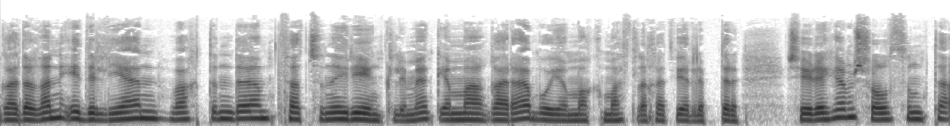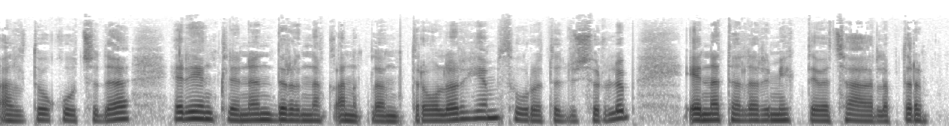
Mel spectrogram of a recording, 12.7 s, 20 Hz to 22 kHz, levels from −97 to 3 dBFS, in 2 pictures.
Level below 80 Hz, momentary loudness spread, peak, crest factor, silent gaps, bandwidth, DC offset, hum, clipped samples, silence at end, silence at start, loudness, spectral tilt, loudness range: -62 dBFS; 8 LU; -6 dBFS; 18 dB; none; 13 kHz; under 0.1%; none; under 0.1%; 0.15 s; 0 s; -23 LUFS; -6.5 dB/octave; 4 LU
